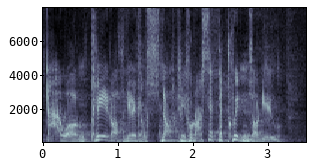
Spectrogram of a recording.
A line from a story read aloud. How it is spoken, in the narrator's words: snapped Freakfinder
